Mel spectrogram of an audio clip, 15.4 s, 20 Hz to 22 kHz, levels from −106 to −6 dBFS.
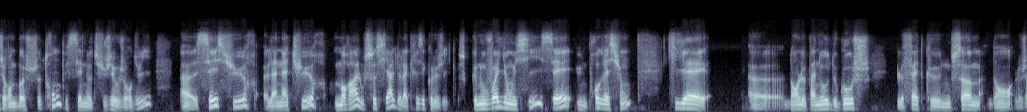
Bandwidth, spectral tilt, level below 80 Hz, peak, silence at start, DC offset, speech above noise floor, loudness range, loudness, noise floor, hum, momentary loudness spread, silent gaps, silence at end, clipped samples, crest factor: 8.6 kHz; -4 dB/octave; -70 dBFS; -10 dBFS; 0 s; under 0.1%; 47 dB; 3 LU; -28 LUFS; -75 dBFS; none; 12 LU; none; 0 s; under 0.1%; 18 dB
